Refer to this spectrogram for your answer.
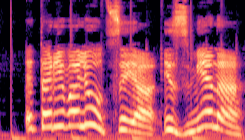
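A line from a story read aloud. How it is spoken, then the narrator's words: Fat man shouting. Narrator (Russian): закричал толстяк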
